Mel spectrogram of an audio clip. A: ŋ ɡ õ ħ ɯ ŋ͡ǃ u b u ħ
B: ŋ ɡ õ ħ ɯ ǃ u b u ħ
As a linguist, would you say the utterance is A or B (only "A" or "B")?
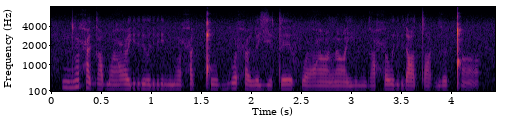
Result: B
